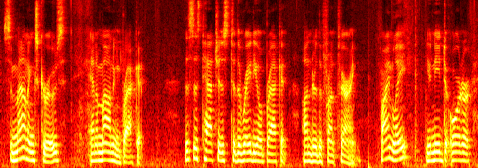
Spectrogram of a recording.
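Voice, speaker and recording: A man narrating step-by-step DIY instructions in a measured, matter-of-fact way. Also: mid-range voice, darkish tone. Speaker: motorcycle DIY video host.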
